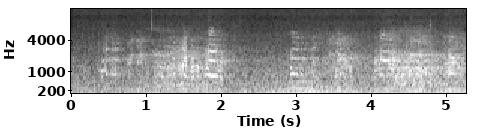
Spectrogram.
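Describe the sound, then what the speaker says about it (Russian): Wild geese honking as they fly overhead in November, several bird calls repeating in loose bursts, moderately faint and distant, with low outdoor rumble of wind or a vehicle underneath and no talking. "Дикие гуси."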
